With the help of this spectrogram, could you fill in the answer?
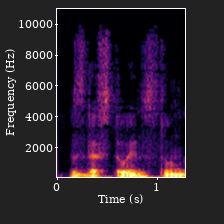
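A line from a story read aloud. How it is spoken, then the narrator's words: Plain. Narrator (Russian): сказал слуга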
